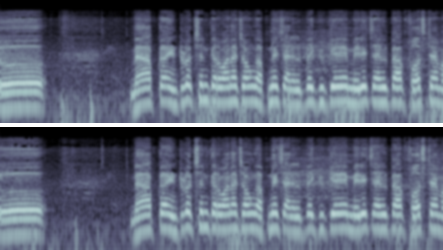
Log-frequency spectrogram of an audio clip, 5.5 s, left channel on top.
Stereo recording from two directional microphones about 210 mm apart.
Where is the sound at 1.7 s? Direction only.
Centre (ahead or behind).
